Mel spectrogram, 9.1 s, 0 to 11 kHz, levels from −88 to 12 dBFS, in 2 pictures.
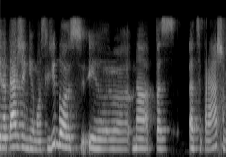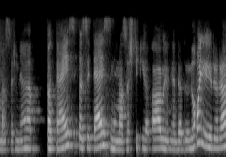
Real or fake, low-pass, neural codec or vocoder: fake; 7.2 kHz; codec, 16 kHz, 1 kbps, X-Codec, HuBERT features, trained on general audio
